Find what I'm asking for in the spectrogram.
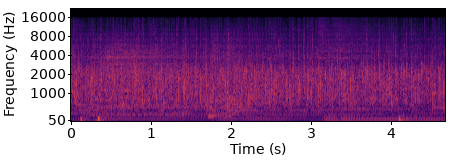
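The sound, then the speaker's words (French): Congregation applause during a church service, a dense, sustained wash of clapping that holds steady and fairly loud throughout, with a low hum beneath it. “Allez, allez, donnez-lui un 10 secondes d'ovation ce matin.”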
